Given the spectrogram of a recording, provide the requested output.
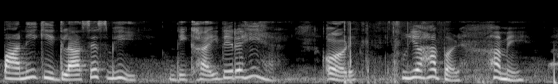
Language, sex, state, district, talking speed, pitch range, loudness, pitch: Hindi, female, Bihar, West Champaran, 130 wpm, 225-315 Hz, -15 LUFS, 275 Hz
